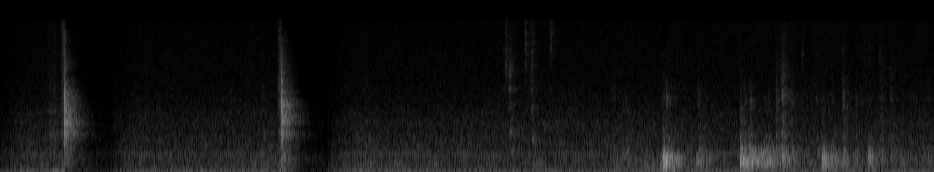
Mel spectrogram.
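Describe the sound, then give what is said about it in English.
Knife dicing cut-up potatoes for frying on a cutting board: two loud, sharp thunks spaced apart, a pause, then a quicker, irregular run of softer chopping knocks. No one speaks. “So now we got to dice them.”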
